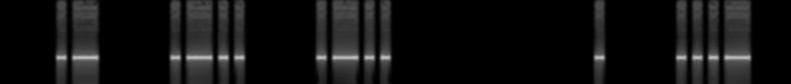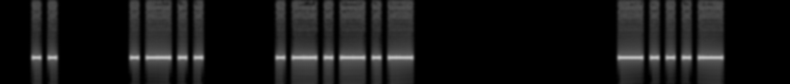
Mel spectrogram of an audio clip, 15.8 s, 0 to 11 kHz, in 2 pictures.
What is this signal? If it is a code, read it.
Morse code, heard as a keyed tone, about 15 wpm, spaced as for 8 wpm, 1000 Hz. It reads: ALL EVIL. <BT>
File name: qotdfiles / 8wpm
